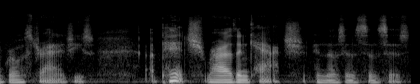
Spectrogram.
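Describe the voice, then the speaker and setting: Here a man speaks with an American accent. His voice is somewhat breathy. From Pittsburgh, western Pennsylvania. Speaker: economic development executive. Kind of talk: interview.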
